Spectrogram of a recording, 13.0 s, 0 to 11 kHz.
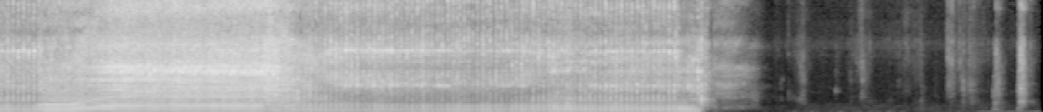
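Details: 22-year-old Echo two-stroke string trimmer with worn, not-quite-right metering diaphragm swapped into its leaking carburetor: revs up, holds, then sags and wavers before cutting out; hesitation remains, new carburetor on order.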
